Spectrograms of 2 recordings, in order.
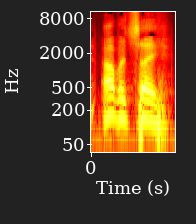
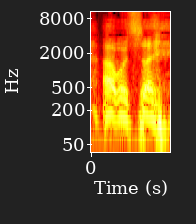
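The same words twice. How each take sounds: The two takes are said the same way.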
